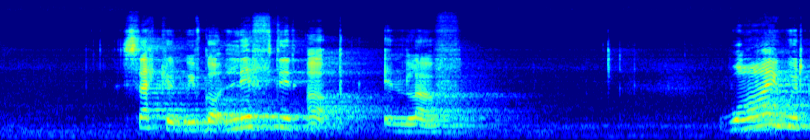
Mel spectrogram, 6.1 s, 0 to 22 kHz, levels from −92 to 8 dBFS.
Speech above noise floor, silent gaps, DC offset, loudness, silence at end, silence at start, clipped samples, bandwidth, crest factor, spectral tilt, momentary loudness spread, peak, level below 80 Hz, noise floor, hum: 39 dB; none; under 0.1%; -31 LUFS; 0 s; 0.9 s; under 0.1%; 18.5 kHz; 24 dB; 0.5 dB/octave; 17 LU; -12 dBFS; -84 dBFS; -72 dBFS; none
